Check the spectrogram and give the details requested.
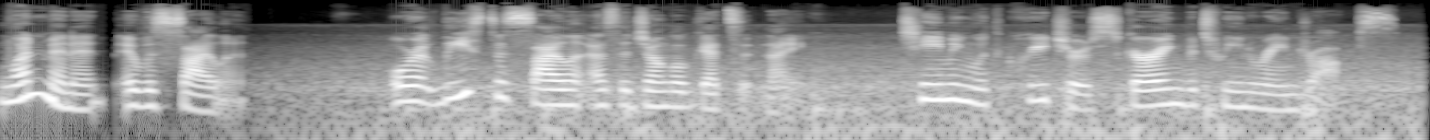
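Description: A woman narrating a student podcast episode in a measured, lightly wry scripted style. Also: lowish voice, expressive, noisy background. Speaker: podcast host and student reporter.

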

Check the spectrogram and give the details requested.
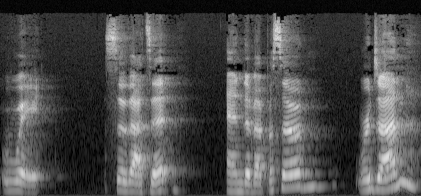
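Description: Woman co-host, mid pitch, curious questioning manner, roomy echo. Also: animated, takes it slowly. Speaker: podcast co-host. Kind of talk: scripted podcast dialogue. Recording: echoey room.

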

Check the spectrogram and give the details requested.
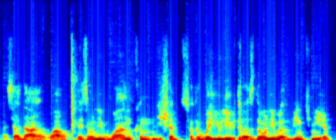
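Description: Animated French-accented man with a mellow voice. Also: mid-range voice, fairly quick, muffled recording, faint music behind. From France. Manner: animated, fires rhetorical questions, acts out quoted voices. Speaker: guest artist. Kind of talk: radio interview.

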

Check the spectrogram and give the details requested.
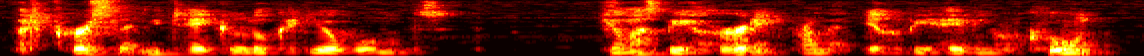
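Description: A man voicing a wise, gentle old lion in a storybook, speaking in a loving and welcoming manner. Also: on the low side, normal speed, close to an everyday voice, low-quality recording. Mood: calm, caring.

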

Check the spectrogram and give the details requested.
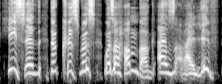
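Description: A man's voice: very high voice, very animated, a little slow, dry recording, studio quality, voice pushed up, full character voice. A man voicing a merry, hearty young nephew who laughs easily, in a storybook reading.

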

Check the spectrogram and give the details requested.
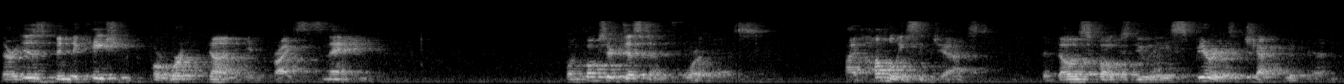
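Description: A man preaching a sermon as a pastor, speaking in a measured, earnest way with emphatic swells and soft endings to phrases. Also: medium pitch, animated. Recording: distant mic in echoey hall, dull, faintly noisy.

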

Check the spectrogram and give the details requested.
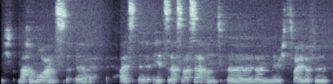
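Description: A man's voice: medium pitch, fairly even intonation, unhurried. A man in his late thirties from the Ruhr area, answering interview questions casually and with many hesitations. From Ruhr area, Germany. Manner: hesitant, many fillers and restarts. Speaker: coworking space co-founder, podcast guest. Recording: roomy echo.

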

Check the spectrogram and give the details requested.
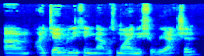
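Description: A man's voice: mid-range voice, fairly even intonation, fast, a bit bright. A man co-hosting a podcast, chatting casually about films, with many ums and restarts. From England. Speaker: podcast co-host. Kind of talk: casual film discussion.

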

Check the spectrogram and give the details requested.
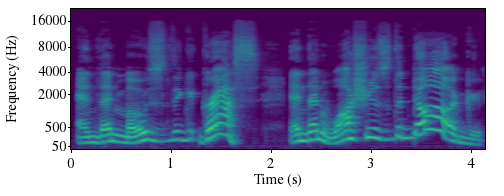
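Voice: mid-range voice, huge pitch swings, slow pace, slightly rough. A podcast co-host casually recapping a story, with dry asides and acted-out quotes. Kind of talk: casual, wry episode recap.

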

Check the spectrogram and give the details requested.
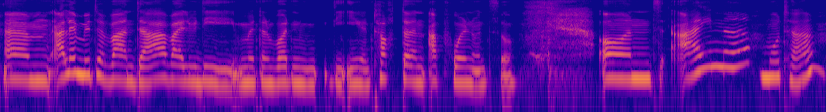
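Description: Podcast co-host: young woman, unhurried and word-searching, giggly, recorded very dry. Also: medium pitch, expressive, a bit bright, no room sound. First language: Japanese. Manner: halting, searching for words, giggly. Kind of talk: casual personal storytelling.

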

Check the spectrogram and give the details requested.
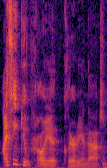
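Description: A man's voice: mid-range voice, sing-song, fast talker. A man co-hosting a podcast, chatting casually and laughing along with his co-host. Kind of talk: casual chat.

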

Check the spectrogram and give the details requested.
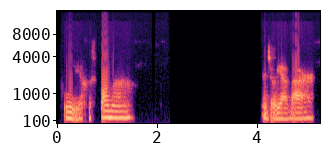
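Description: A woman leading a guided meditation in a calm, measured, soothing manner. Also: deep voice, gravelly, slightly rough, no room sound, muffled recording.

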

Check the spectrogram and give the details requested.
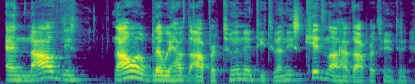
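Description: A man's voice: mid-range voice, fast, fairly bright tone. A middle-aged man from Hawaii, talking animatedly and laughing in a casual chat.

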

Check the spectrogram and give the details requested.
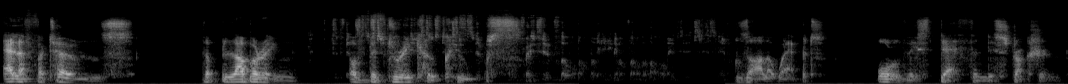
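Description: An actor playing a polite, flustered British audiobook narrator in a comedy, with a husky voice. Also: male voice, on the low side, a bit bright, exaggerated voice. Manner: hesitant, apologetic, polite. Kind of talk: comedic acting, reading high fantasy narration.

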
